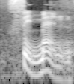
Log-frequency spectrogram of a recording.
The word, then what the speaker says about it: cement: Whether this word functions as a verb or a noun, you say cement.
